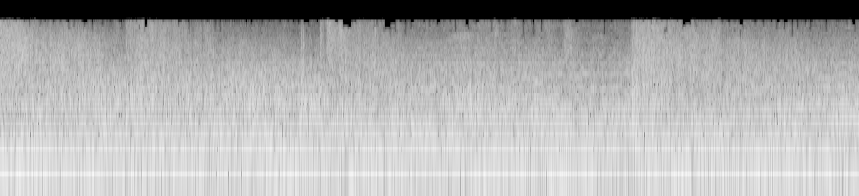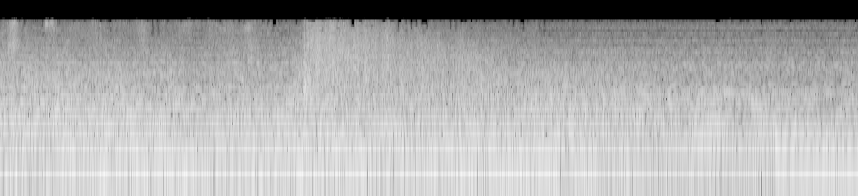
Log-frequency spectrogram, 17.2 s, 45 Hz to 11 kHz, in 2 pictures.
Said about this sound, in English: Missile launch right, 3 o'clock.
